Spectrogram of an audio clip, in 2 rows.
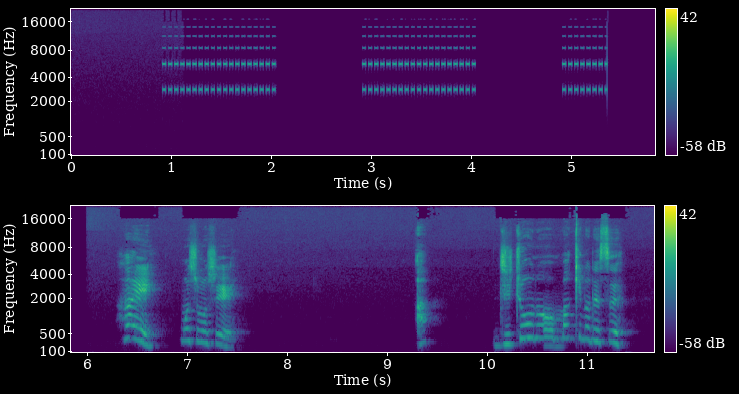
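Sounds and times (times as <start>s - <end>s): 
mobile phone ringing: 0.9s - 2.1s, 2.9s - 4.1s, 4.9s - 5.4s
speech: 6.4s - 7.6s, 10.1s - 11.5s.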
